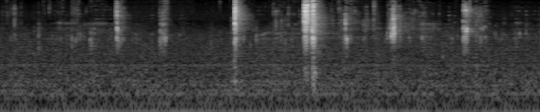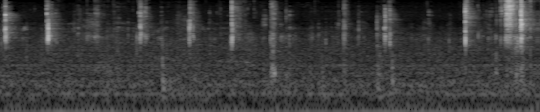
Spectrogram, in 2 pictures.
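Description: Fingers pick and squish through soft food close up.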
